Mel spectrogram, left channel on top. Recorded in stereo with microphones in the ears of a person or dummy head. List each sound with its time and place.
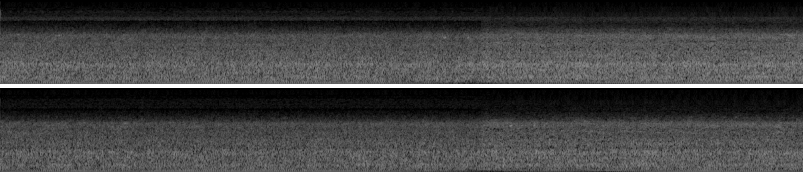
Only background noise.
